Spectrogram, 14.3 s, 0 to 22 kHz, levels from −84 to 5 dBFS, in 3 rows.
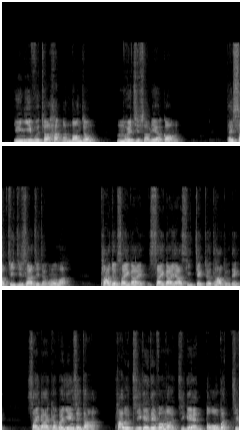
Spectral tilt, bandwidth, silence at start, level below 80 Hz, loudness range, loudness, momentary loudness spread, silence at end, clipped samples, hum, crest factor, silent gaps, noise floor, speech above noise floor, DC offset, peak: -7.5 dB/octave; 16 kHz; 0.25 s; -64 dBFS; 4 LU; -22 LUFS; 8 LU; 0 s; under 0.1%; none; 16 dB; none; -74 dBFS; 53 dB; under 0.1%; -6 dBFS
